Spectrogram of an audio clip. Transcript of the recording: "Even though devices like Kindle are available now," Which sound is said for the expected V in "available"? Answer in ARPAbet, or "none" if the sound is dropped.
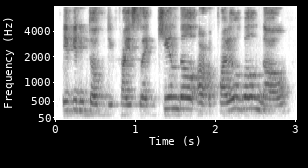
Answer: F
